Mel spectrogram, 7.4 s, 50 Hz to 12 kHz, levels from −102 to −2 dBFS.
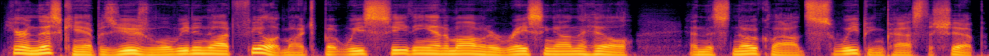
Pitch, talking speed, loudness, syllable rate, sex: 125 Hz, 235 wpm, -18 LUFS, 5.4 syllables/s, male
